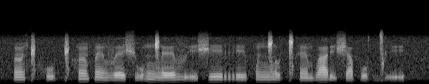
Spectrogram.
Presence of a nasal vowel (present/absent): present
